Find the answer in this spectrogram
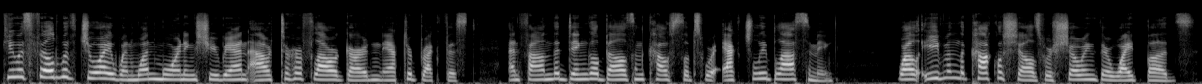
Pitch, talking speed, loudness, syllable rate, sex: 225 Hz, 185 wpm, -19 LUFS, 5.3 syllables/s, female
